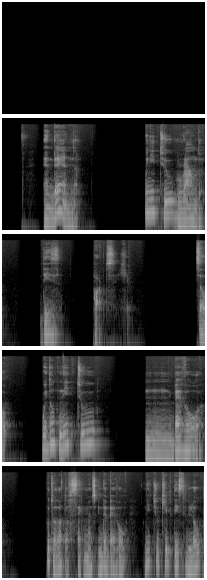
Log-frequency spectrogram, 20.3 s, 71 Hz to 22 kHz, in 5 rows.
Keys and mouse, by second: 0.8 click, 2.2 s, 13.8 click, 14.5 click, 15.1 Tab.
